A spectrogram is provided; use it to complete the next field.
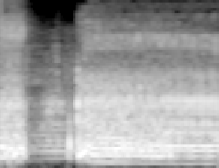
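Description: fart noise

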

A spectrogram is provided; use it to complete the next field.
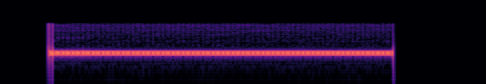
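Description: telephone call ringing out

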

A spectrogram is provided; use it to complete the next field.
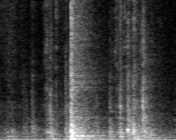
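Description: microwave door opening

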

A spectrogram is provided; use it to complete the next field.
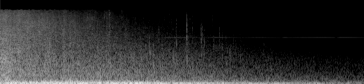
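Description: bomb explosion

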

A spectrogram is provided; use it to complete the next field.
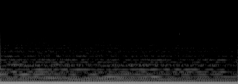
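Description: rain falling

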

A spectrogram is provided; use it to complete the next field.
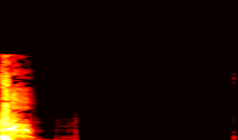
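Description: cough

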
